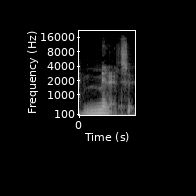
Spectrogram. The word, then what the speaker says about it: Minit: Yeah, it's spelled M-I-N-I-T. – Right? Yes. Oh, it's M-I-N-I-T. – Yeah. – Okay, Minute. Got it.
